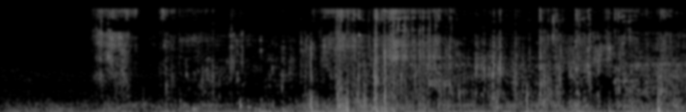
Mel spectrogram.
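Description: Close-miked eating: crunching and chewing with many small clicks, starting about a second in.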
